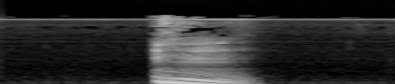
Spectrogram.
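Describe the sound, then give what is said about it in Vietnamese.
A light, feigned cough, a single short throat-clearing burst, voiced and fairly loud, alone in silence. “làm bộ làm tịch ho nhẹ một tiếng”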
